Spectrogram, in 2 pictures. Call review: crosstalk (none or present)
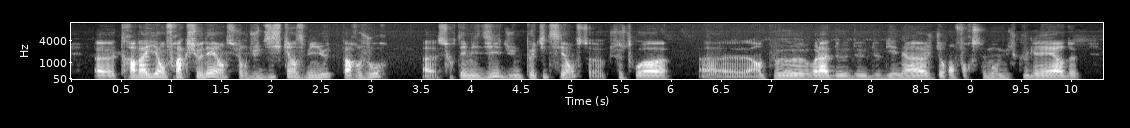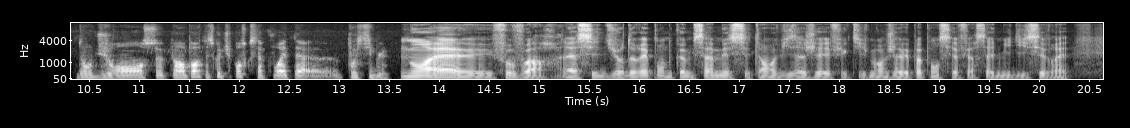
none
